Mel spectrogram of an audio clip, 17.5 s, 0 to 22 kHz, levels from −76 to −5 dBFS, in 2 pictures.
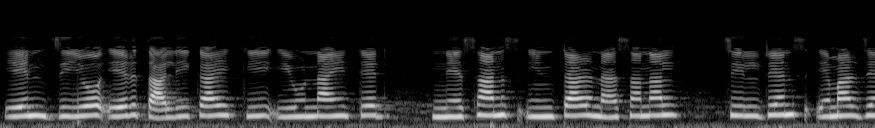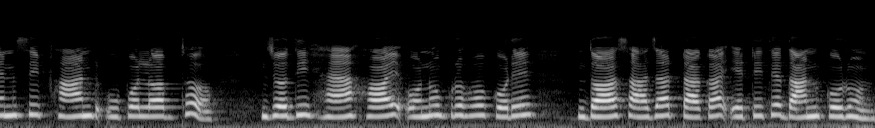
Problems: none marked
